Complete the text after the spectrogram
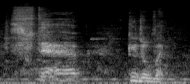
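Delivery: ordinary delivery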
